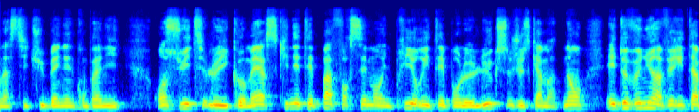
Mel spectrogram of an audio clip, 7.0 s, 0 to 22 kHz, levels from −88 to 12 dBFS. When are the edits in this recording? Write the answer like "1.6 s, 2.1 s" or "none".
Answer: none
